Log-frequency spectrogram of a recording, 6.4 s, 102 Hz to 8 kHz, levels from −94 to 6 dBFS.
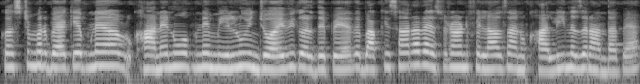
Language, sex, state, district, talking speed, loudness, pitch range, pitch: Punjabi, female, Punjab, Kapurthala, 225 wpm, -16 LUFS, 225-250 Hz, 240 Hz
